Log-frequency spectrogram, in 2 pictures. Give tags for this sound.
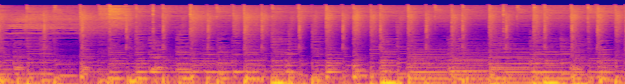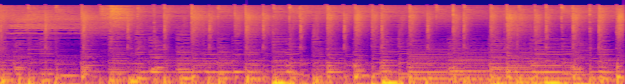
music; videogamemusic

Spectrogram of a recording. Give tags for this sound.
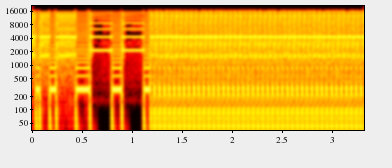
Beep; game; electronic; FM; 16bit; robot; Frequency; Digital; 8bit; circuitry; Beeping; synthesiser; Modulation; chip; synthesizer; computer; 16-bit; robotic; synth; 8-bit

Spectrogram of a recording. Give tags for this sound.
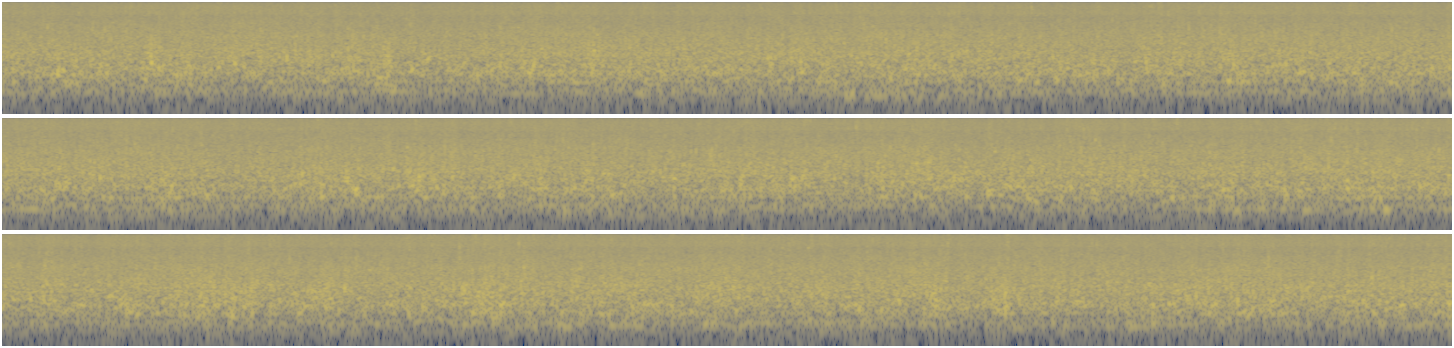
small; waterfall; brook; river

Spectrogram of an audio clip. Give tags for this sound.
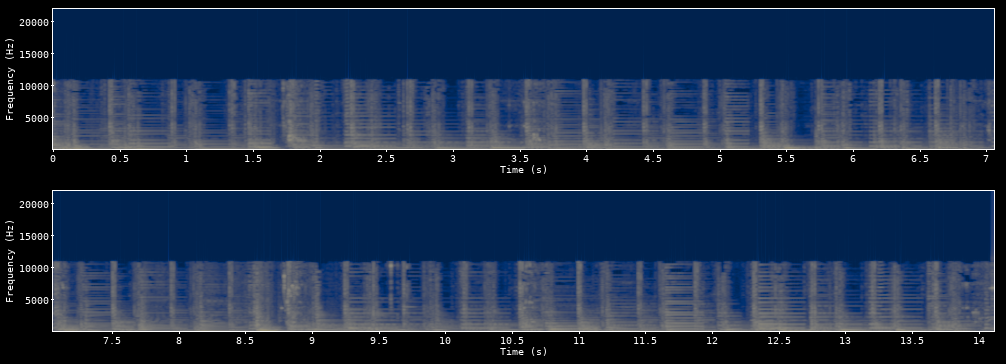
guitar; loop; original; upbeat

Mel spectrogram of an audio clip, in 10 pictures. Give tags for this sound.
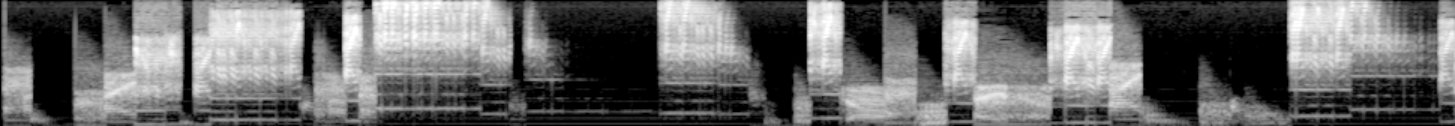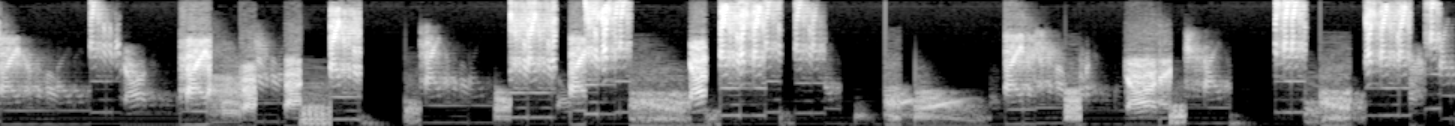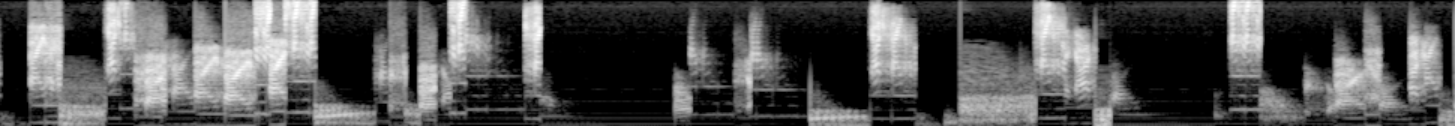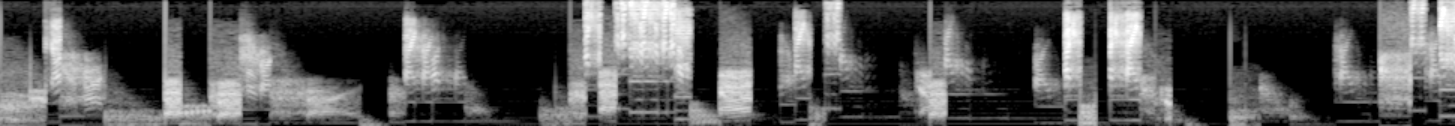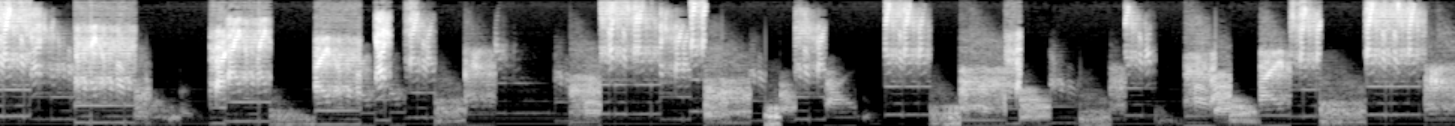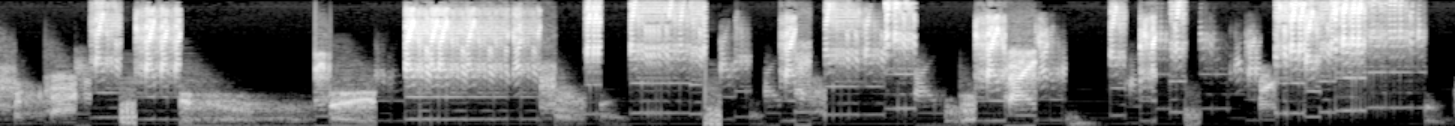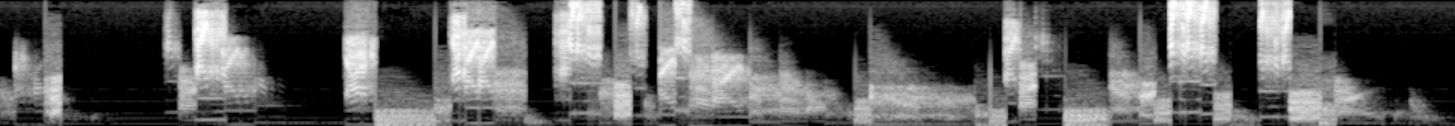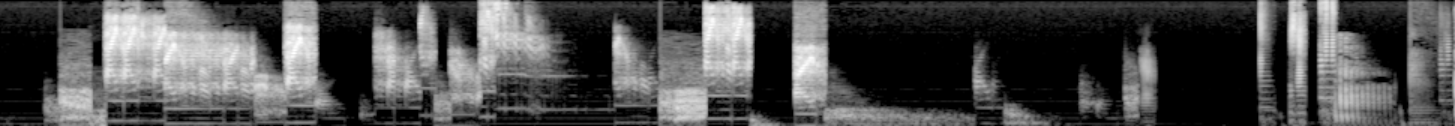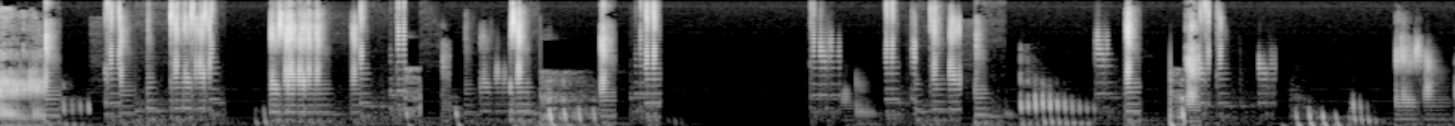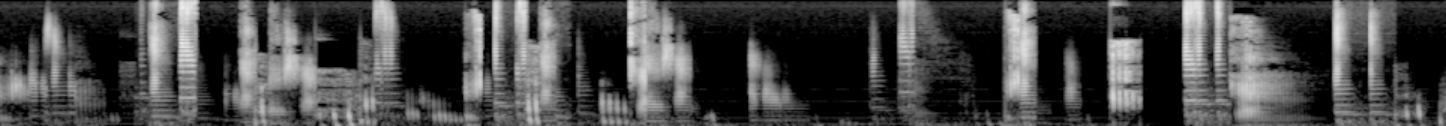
ambient; Blofeld; drone; eerie; evolving; experimental; pad; soundscape; space; wave; waves

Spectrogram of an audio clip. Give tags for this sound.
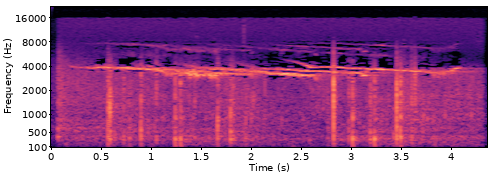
explosion; firework; foreground; new

